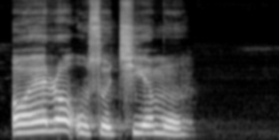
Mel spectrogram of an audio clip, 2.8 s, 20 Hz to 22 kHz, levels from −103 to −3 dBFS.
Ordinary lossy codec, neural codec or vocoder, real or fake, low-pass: none; vocoder, 44.1 kHz, 128 mel bands, Pupu-Vocoder; fake; none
